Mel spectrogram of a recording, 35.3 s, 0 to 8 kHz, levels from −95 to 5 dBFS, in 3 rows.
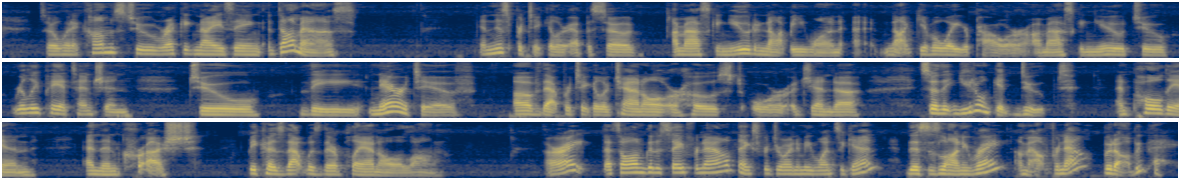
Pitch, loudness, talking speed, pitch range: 135 Hz, -19 LUFS, 150 wpm, 115-160 Hz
